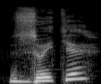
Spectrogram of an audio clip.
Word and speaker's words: Zoetje: Zoetje? I don't know. Whenever I see the J-E, I think Dutch, and I try to do Dutch pronunciation, but my Dutch pronunciation is really bad.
